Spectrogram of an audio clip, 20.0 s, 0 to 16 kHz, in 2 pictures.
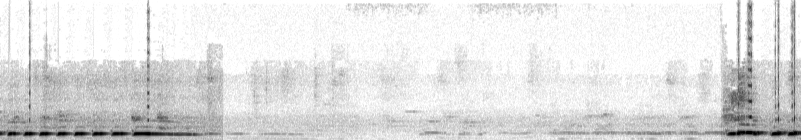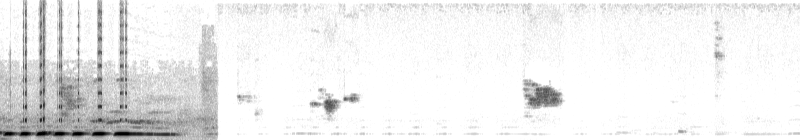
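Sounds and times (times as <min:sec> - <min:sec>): dove cooing: 0:00.0 - 0:02.8, 0:07.2 - 0:12.4.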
